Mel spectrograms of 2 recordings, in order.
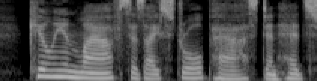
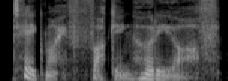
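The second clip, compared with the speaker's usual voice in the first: gruff male voice; 2 semitones lower, 6 dB quieter than usual. Acted. Biker orders her to strip hoodie.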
